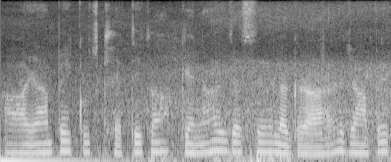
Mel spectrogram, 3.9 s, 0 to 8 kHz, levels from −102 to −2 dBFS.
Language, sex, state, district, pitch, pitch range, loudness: Hindi, male, Delhi, New Delhi, 120 Hz, 110-130 Hz, -19 LUFS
